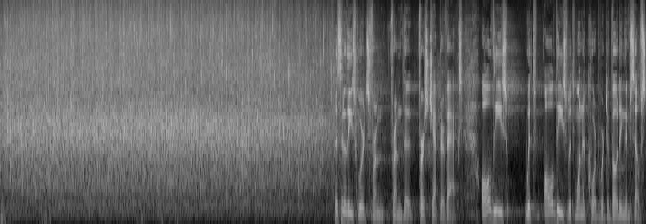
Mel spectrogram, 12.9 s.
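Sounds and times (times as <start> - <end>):
audience applause: 0.0 - 6.9
speech: 6.7 - 12.9.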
